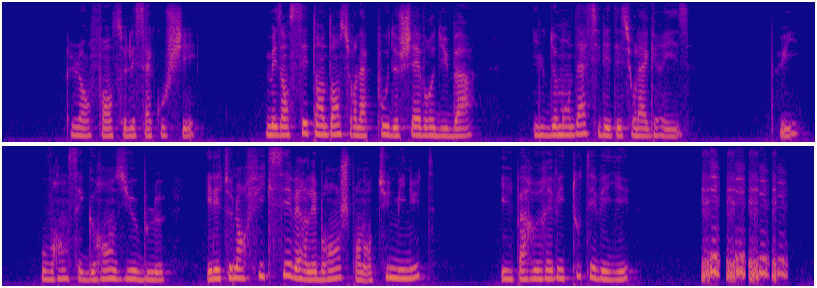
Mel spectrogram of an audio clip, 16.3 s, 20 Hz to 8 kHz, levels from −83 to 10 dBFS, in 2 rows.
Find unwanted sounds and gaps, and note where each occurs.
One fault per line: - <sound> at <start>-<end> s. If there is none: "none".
- laugh at 15.1-16.0 s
